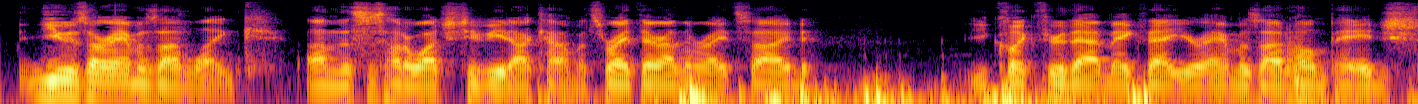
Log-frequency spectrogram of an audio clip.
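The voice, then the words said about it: Sick-sounding voice. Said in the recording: “he's making fun of my sick voice ... I'm not putting on my announcer voice, I'm just sick.”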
